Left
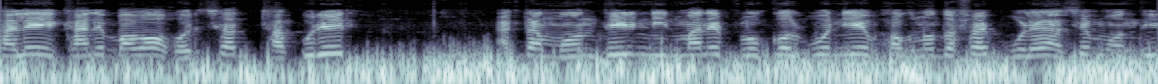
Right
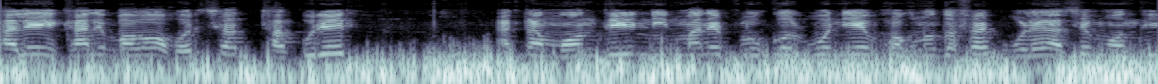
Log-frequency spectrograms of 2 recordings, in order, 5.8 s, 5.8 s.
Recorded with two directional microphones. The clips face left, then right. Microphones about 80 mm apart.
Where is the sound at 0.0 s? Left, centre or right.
Left.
